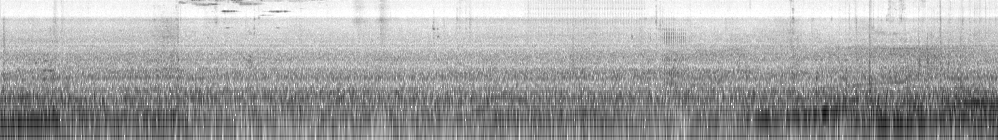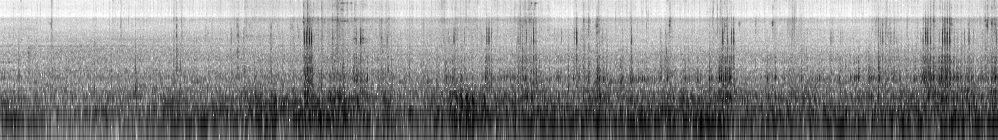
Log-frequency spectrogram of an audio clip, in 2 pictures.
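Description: Intercity coach on the move heard from inside the passenger cabin: a low engine drone with road noise, the engine note rising as the bus speeds up around the middle. In the second half it gets louder, with scattered rattles and clicks.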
